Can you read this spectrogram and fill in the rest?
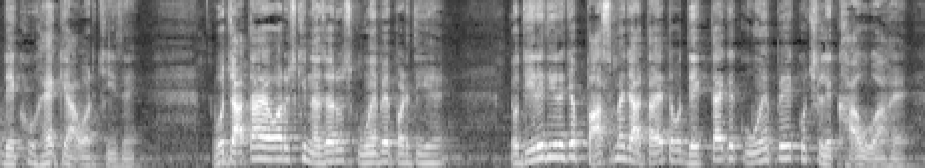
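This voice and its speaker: Male storyteller, medium pitch, informal motivational delivery, explanatory with repeated phrases for emphasis. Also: fairly bright tone.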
